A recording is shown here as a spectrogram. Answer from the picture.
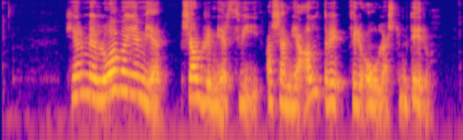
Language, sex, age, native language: Icelandic, female, 60-69, Icelandic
